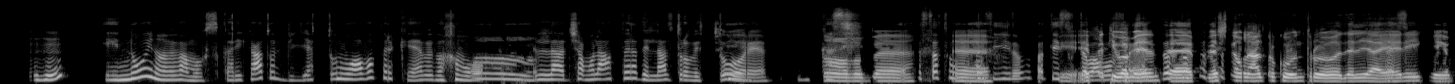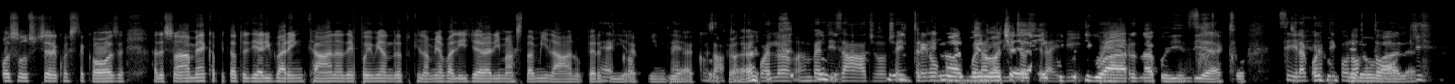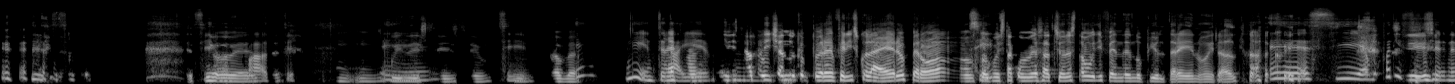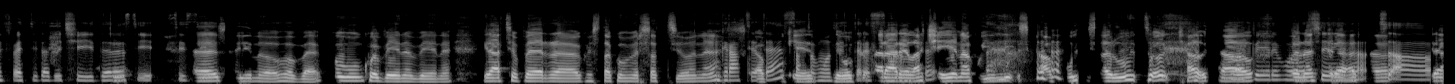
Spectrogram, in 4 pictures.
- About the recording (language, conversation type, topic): Italian, unstructured, Quali sono i tuoi pensieri sul viaggiare in treno rispetto all’aereo?
- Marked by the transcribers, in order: drawn out: "Ah"; laughing while speaking: "avevamo"; laughing while speaking: "casi"; giggle; "Cioè" said as "ceh"; chuckle; distorted speech; unintelligible speech; other noise; laughing while speaking: "Sì"; chuckle; drawn out: "E"; static; other background noise; laughing while speaking: "in realtà, quindi"; chuckle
